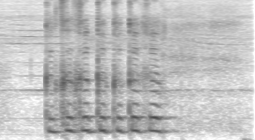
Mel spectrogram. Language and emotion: Russian, positive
